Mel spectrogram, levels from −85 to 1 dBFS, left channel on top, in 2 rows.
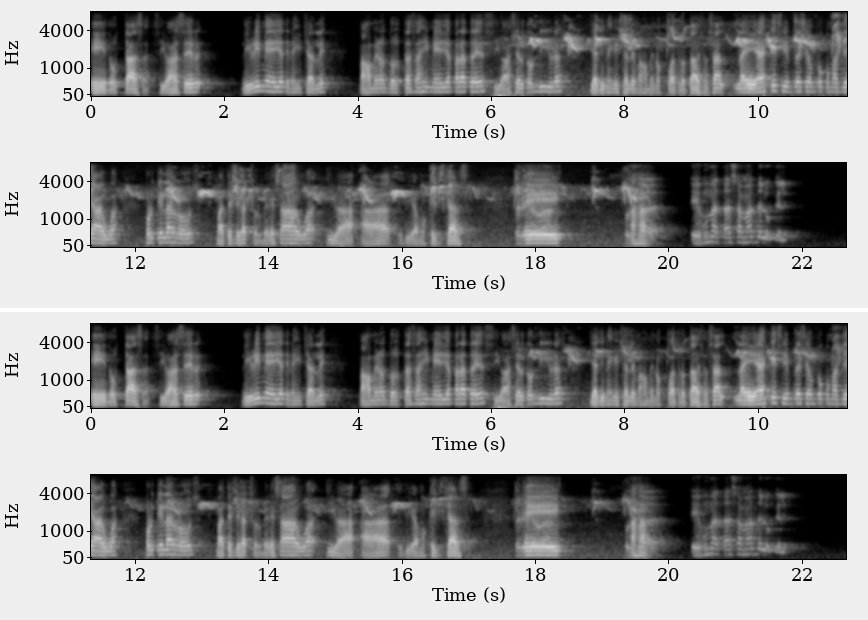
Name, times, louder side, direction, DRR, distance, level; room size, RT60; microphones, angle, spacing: voice 1, 0.0-1.6 2.3-3.5 4.0-7.1 7.5-11.7 12.2-13.0 13.2-17.0 17.8-18.4 19.4-19.7, equal, 5° right, 15 dB, 0.5 m, -20 dB
sound 1, 5.8-14.9 15.1-17.4 17.7-19.7, left 11 dB, 50° left, 0.7 m, -25 dB
voice 2, 17.7-18.3 19.3-19.9 20.3-21.8, left 2 dB, 25° left, 8 dB, 1.3 m, -28 dB
17.5 x 17.5 x 4.5 m, 0.82 s
head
